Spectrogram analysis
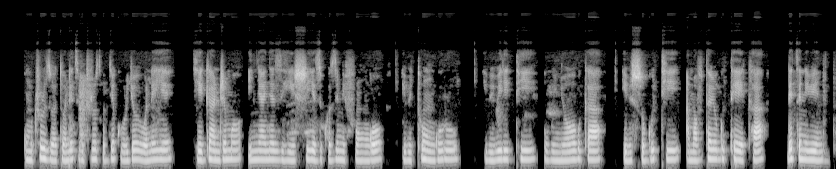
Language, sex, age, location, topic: Kinyarwanda, female, 18-24, Huye, agriculture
